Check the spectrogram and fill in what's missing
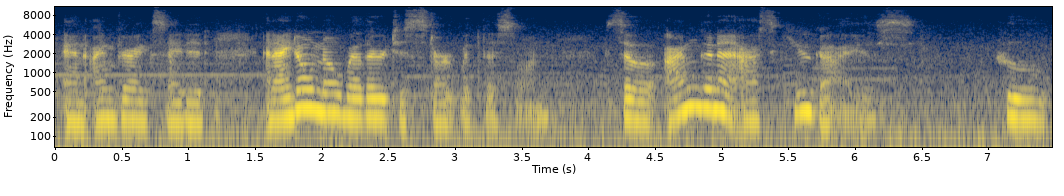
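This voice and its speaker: A woman with vocal fry and a slightly strained throat, chatting casually and excitedly as she presents a book haul. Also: mid-range voice, noisy background. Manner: excitable, gushing asides.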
